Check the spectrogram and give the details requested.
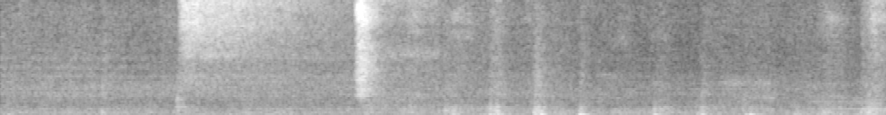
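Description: Suburban electric local train running along the track, heard from beside the coach: a steady low rumble, with a short burst of hiss about a second and a half in. Through the second half, the wheels click over rail joints about three times a second.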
